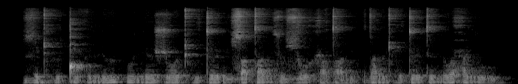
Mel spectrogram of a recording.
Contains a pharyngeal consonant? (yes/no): yes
